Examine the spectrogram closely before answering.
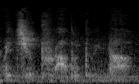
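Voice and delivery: very soft, voiceless tag-on; whispered aside. Real, not acted. Teacher to viewers who are not experienced readers, whispered aside.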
